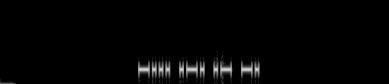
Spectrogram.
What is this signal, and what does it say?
Morse code, heard as a keyed tone, about 34 wpm, 700 Hz. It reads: BRAN
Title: USA Common Names - Max 5 Letters - 35wpm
